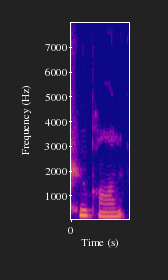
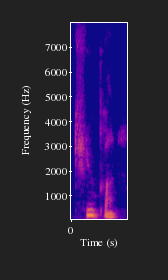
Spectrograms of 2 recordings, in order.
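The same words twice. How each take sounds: First: COUPON as "KOO-pon"; British pronunciation. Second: COUPON as "KYOO-pon"; Florida pronunciation. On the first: Knitter compares accents, COUPON the UK way, KOO-pon. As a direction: say COUPON with a plain oo after the K. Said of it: "we pronounce coupon as". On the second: Knitter compares accents, COUPON the Florida way, KYOO-pon. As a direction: say COUPON with a y-glide after the K. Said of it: "they pronounce it". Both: Shown as a demonstration.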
